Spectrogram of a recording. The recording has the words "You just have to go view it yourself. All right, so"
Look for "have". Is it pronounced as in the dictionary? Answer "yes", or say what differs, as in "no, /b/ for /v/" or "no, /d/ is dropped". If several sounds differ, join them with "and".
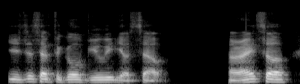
no, /f/ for /v/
